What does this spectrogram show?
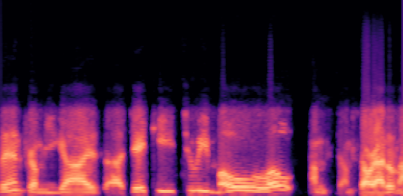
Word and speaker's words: Tuimoloau: And we drafted a defensive end from you guys, JT Tuimoloau. I'm sorry, I don't know how to pronounce it. Tuimoloau, you got it.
